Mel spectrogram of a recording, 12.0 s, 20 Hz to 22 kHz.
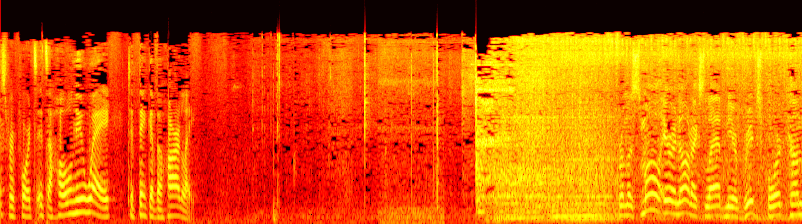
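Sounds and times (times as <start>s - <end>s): engine starter clicks: 7.0s - 8.9s
starter whir: 7.0s - 12.0s
engine running loud and steady: 7.2s - 12.0s.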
